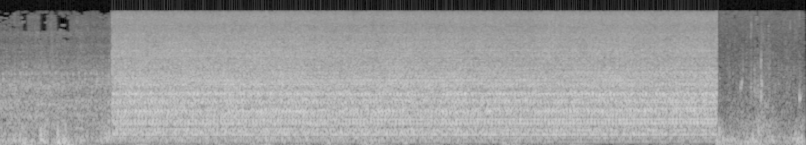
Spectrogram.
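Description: Boat motor running at a steady speed, a steady pitched hum that starts abruptly about a second in and stops abruptly near the end. Wind buffets the microphone before and after it.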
